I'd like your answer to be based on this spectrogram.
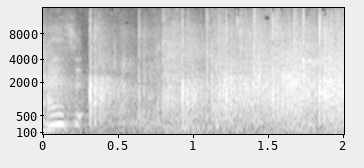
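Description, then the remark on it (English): A brief voice gives way to an audience breaking into applause, a dense, hissy wash of many hands clapping that swells quickly and holds steady at a fairly loud level. “I don't need applause.”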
